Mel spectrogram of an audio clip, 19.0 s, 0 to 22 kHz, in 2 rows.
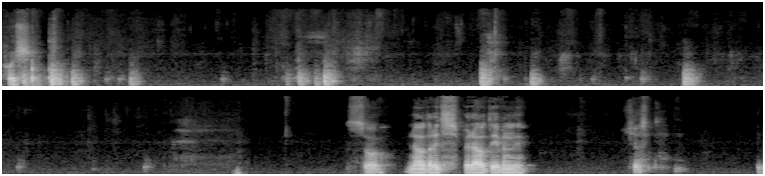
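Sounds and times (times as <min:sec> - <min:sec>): faint wooden knocks and rubs: 0:02.6 - 0:04.8, 0:05.9 - 0:09.9.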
